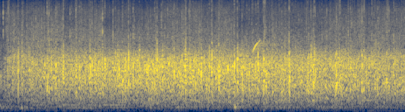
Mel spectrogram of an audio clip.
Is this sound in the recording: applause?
yes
